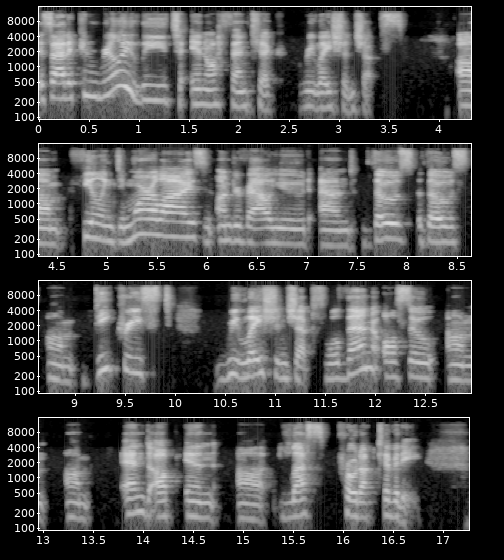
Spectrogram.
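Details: Adult woman who stutters, with audible repetitions; stuttering.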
